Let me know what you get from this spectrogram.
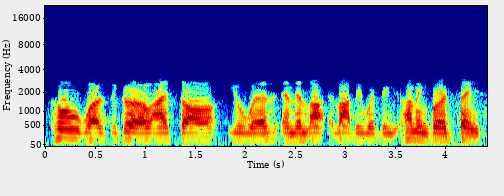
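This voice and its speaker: A man's voice: fairly high pitch, level tone, moderate pace, natural voice. Man playing a wordy, mock-polite 1930s radio straight man. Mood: politely probing. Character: patronizing, wordy male straight man in a comedy act. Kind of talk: 1930s radio comedy crosstalk. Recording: tinny, band-limited 1930s radio recording.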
